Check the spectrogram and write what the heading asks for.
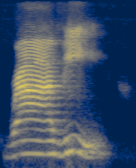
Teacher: In American, people call me Ravi with the stress on the first syllable.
